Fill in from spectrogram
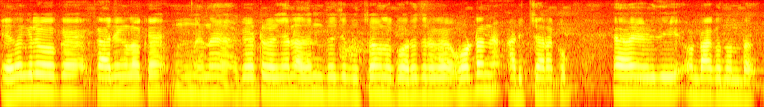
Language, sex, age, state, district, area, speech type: Malayalam, male, 60+, Kerala, Pathanamthitta, rural, spontaneous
